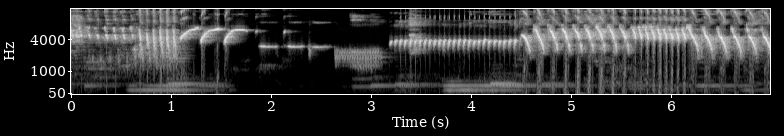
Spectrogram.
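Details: Atlantic canary song meant to prompt captive birds into singing, with quick upslurred whistles, a brief pause with soft low notes, then a long sustained high note running into loud, fast rolling trills.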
